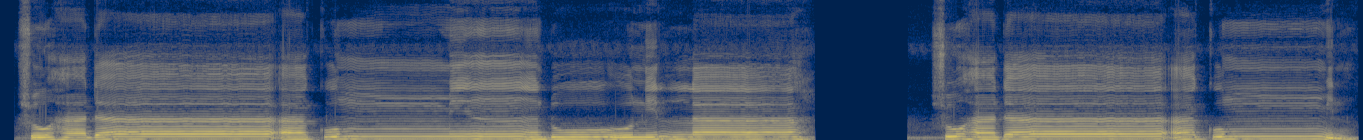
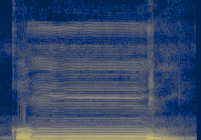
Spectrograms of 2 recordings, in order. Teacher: Mim mati bertemu mim, idgham mithlan. Bertemunya dua huruf yang sama, sama-sama mim, dan kita dengungkan.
